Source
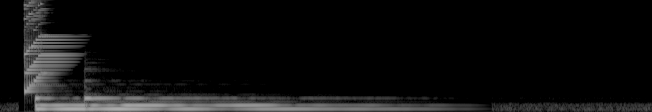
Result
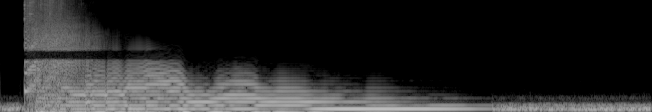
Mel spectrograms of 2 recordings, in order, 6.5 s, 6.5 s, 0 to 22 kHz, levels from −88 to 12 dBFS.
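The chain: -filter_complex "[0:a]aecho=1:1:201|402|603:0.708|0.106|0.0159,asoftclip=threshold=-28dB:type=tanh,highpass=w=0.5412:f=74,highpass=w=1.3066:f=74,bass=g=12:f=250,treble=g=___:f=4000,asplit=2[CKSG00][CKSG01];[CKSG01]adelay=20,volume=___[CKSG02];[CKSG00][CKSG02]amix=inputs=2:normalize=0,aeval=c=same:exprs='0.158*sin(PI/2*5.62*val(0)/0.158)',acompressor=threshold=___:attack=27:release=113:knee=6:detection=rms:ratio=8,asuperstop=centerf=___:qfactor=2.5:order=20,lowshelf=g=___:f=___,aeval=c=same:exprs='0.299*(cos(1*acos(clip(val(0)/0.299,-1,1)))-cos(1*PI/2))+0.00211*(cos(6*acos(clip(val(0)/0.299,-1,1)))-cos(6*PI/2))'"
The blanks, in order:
-10, -8.5dB, -22dB, 2900, 9.5, 180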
